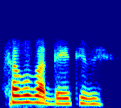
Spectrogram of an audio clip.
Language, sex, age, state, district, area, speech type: Odia, female, 30-45, Odisha, Nayagarh, rural, conversation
